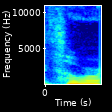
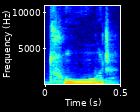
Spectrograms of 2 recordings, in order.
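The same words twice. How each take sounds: First: The name is said with an English pronunciation. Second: The name is said with a Norwegian pronunciation. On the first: "we don't say Thor and Odin" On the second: "in Norway, we say"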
